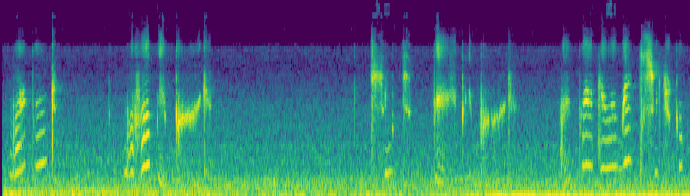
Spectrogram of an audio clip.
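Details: Pet male budgerigar chatting up close indoors, mixing favorite phrases such as "What Bird?"; soft warbled, speech-like syllables in short bursts over a low steady hum.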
